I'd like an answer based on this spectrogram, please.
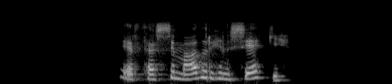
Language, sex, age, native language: Icelandic, female, 40-49, Icelandic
